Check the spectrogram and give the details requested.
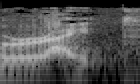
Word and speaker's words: write: mão e a caneta escrito w mais som do R to write to write to right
